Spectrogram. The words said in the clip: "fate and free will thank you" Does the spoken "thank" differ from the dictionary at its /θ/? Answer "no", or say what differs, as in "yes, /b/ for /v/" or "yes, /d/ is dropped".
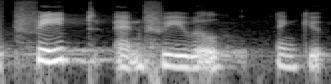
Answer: yes, /t/ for /θ/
